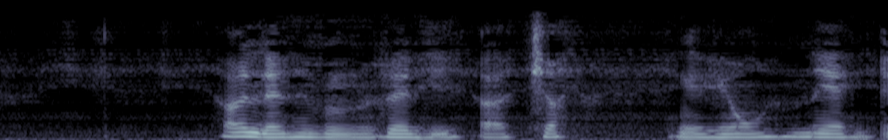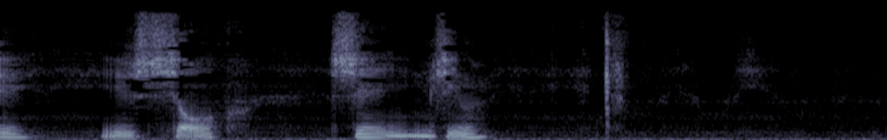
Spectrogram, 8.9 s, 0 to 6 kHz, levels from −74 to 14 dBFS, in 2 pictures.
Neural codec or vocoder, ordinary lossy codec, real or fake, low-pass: autoencoder, 22.05 kHz, a latent of 192 numbers a frame, VITS, trained on many speakers; MP3, 24 kbps; fake; 5.4 kHz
